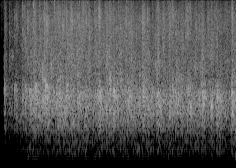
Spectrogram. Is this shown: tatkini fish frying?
no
